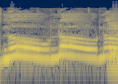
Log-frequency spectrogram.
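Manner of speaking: high, mock-tearful child voice; imitated bawling. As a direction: refuse like an inconsolable little girl. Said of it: "bawling. And she goes".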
